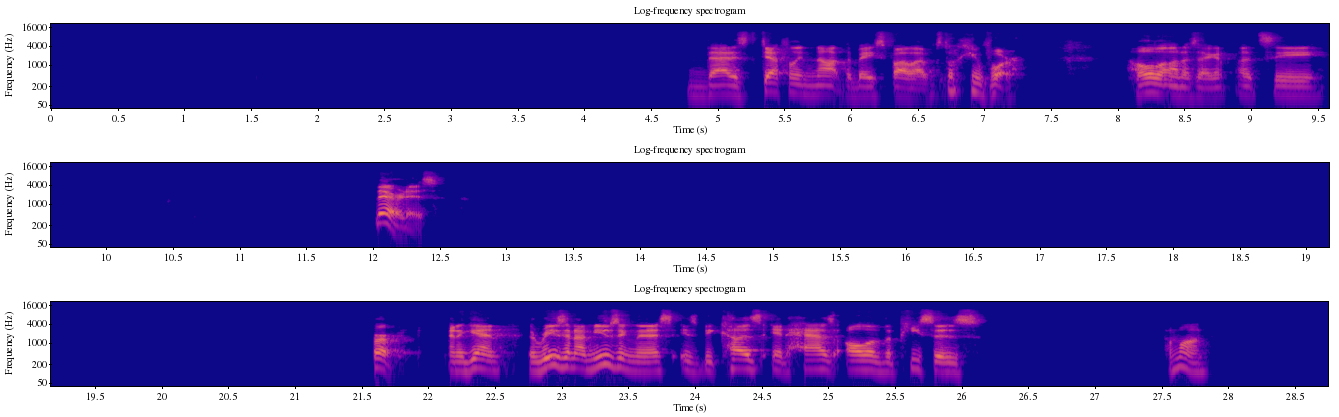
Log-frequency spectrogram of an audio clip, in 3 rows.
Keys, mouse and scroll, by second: 0.3 click, 7.5 click, 8.8 click, 10.4 click, 10.6 click, 12.3 click, 12.4 click, 15.8 click, 18.4 F15, 19.4-20.8 drag, 21.4-24.4 drag, 25.4 click, 27.3 click.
